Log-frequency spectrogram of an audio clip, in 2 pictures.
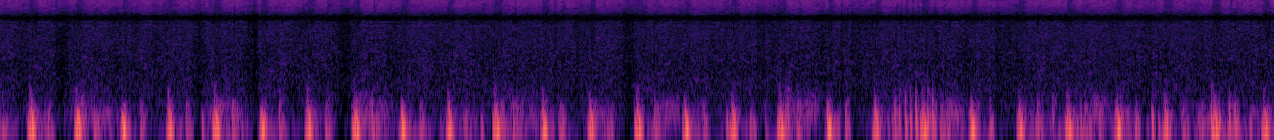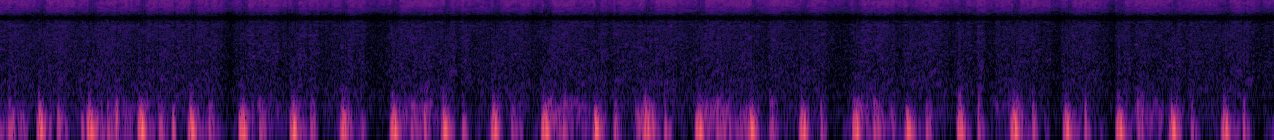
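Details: Loud, thumpy heartbeat of the uploader: deep, regular lub-dub thumps throughout with a faint steady hum behind.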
